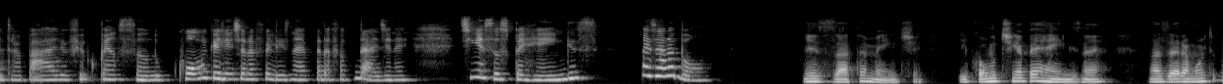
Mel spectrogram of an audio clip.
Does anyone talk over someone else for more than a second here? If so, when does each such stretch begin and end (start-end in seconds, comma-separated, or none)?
none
